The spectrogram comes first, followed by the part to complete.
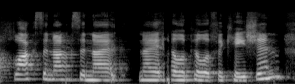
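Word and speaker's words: floccinaucinihilipilification: just cannot pronounce, and it goes like this: Phylloxynolipilipinicization. Could you please help me pronounce this? No, it's been a while since I've said it out loud and I'm not seeing it right now. Floxinoxynihilipilification.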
